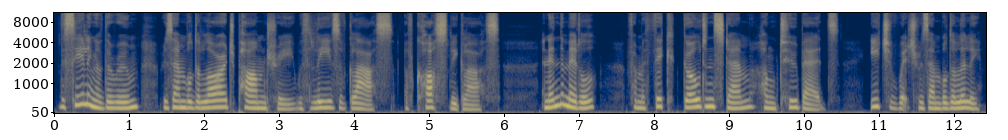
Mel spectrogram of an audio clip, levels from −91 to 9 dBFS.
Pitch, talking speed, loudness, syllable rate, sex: 200 Hz, 170 wpm, -20 LUFS, 4.3 syllables/s, female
